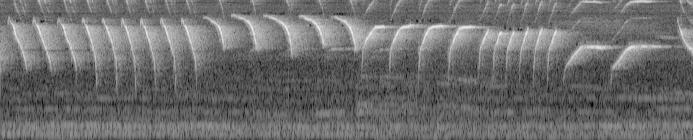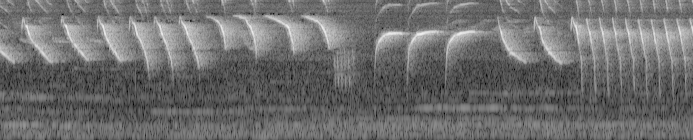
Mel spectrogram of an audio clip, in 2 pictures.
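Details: A white canary pours out unbroken gacor song for tutoring white-rumped shamas. Rapid curved whistled notes repeat in long rolling runs, with short buzzy trills and a few brief pauses between phrases.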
